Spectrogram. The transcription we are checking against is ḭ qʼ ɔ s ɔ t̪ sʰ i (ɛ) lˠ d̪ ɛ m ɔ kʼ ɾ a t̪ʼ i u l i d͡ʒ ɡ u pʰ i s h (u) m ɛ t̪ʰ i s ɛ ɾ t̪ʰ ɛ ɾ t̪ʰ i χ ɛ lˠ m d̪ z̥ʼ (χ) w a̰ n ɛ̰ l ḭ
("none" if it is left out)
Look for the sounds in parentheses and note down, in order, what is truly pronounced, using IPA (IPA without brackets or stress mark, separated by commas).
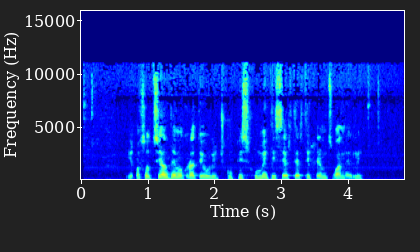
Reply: a, u, ʁ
